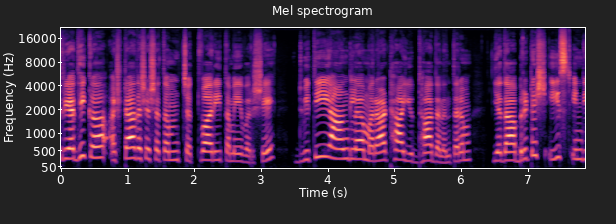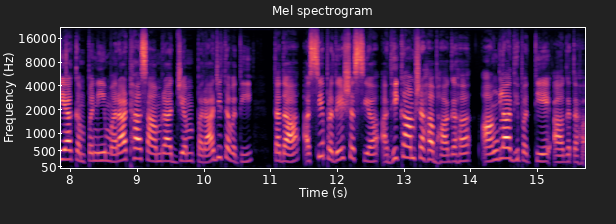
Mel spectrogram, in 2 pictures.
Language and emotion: Sanskrit, neutral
